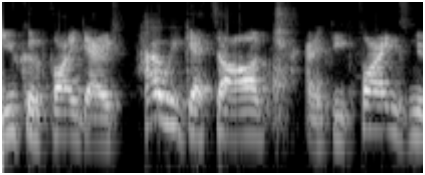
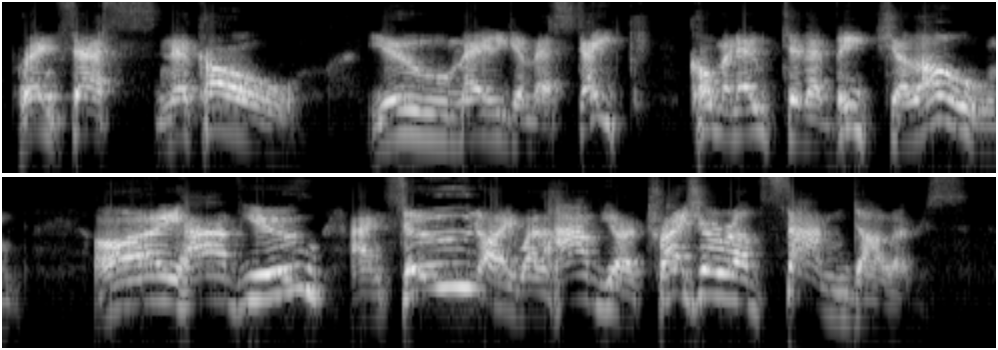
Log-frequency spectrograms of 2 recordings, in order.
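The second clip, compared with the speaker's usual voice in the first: deep, scratchy, rasping sea captain voice. Narrator reads the captain speaking to Princess Nicole, in a deep, scratchy voice. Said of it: "the captain said in his deep, scratchy voice".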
